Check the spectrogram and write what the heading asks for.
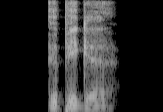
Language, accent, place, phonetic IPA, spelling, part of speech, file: German, Germany, Berlin, [ˈʏpɪɡə], üppige, adjective, De-üppige.ogg
- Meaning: inflection of üppig: 1. strong/mixed nominative/accusative feminine singular 2. strong nominative/accusative plural 3. weak nominative all-gender singular 4. weak accusative feminine/neuter singular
